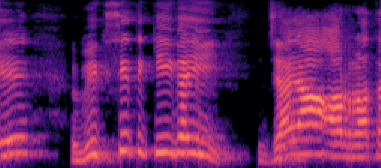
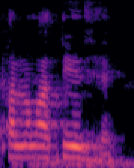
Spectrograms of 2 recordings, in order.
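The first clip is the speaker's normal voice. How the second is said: फलनमा तेज है said softly and offhand as people usually say it; mock the everyday remark quietly, फलनमा तेज है; quoting a common saying; 2 semitones lower, 8 dB quieter than usual. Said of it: "हम लोग क्या बोलते हैं".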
